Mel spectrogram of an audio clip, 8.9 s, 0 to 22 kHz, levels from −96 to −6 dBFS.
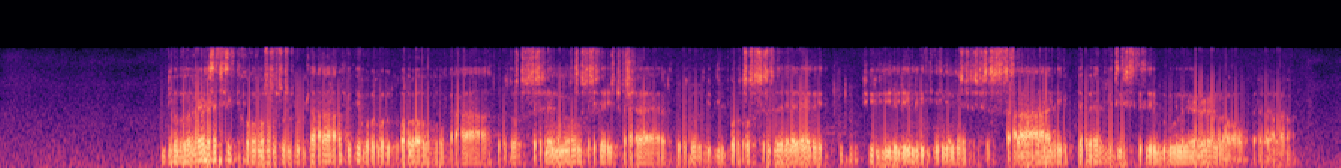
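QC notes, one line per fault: Throughout: buffer tearing. A steady robotic buzz at 25 Hz rides on the speech and drops away whenever the signal does. The writing and reading sides of the playback ring buffer have slipped and cross inside each period, so roughly half of every buffer replays audio from around 70 ms earlier. The hard joins at both edges of that stale stretch repeat once per buffer, and that repetition is the rattle. The 25 Hz rate fits a 40 ms period.
0.00 to 1.07 s: comfort noise in place of the background. The opening 1.07 s carries a smooth, featureless hiss, about 3 dB quieter than the room background heard later under the speech, which sits about 32 dB below it. The change is likely due to discontinuous transmission: the sender's voice detector heard no speech and stopped sending, and the receiver filled the gap with synthetic noise shaped broadly like the room. The real background's detail returns only once the sound begins.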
